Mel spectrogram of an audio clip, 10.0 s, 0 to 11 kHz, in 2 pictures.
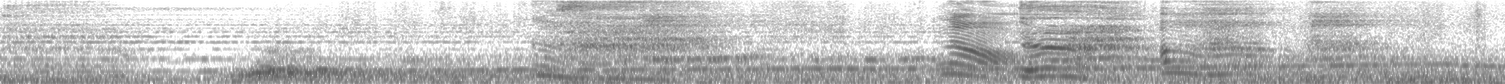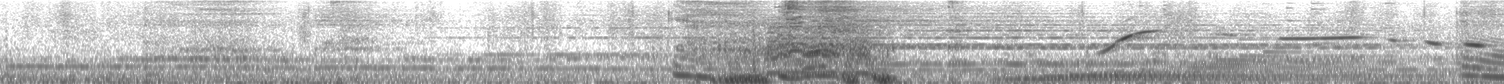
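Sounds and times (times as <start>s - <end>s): soft background music: 0.0s - 3.9s, 4.6s - 10.0s.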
